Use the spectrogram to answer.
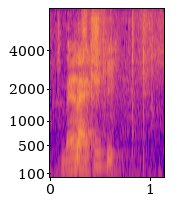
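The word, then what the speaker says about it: Maschke: Pronounce it again. Maskey.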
